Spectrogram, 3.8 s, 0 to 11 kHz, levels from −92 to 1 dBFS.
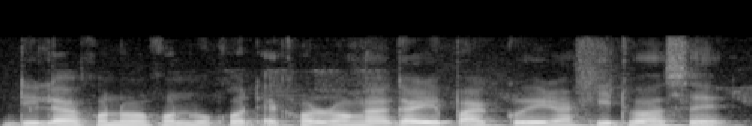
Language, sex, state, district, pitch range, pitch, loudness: Assamese, male, Assam, Sonitpur, 100-110 Hz, 105 Hz, -17 LUFS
